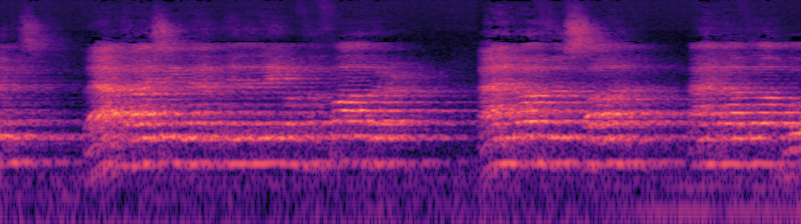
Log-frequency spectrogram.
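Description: A bishop chanting a liturgical text solo, one male voice holding long steady notes on a few pitches. He sings in phrases several seconds long with short breaths between them, about a second in, near five seconds and near seven seconds.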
